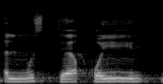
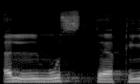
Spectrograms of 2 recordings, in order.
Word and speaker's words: المستقيم: لا نقول المستقيم، لا نعطي القاف حقه كأنه مفتوح أو كأنه مضموم، لا، بل القاف درجات، إذا كانت مفتوحة أعلى، مضمومة أوسط، المكسورة في تكون أدناها، نقول المستقيم. هكذا نطق هذه الكلمة العظيمة في ختام هذه الآية المباركة.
